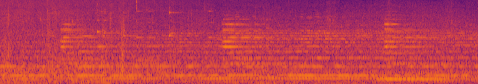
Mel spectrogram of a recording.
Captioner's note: bell tolling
